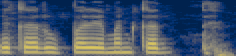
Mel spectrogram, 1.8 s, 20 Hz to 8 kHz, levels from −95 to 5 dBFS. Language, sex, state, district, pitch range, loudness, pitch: Surgujia, female, Chhattisgarh, Sarguja, 240-245 Hz, -17 LUFS, 245 Hz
